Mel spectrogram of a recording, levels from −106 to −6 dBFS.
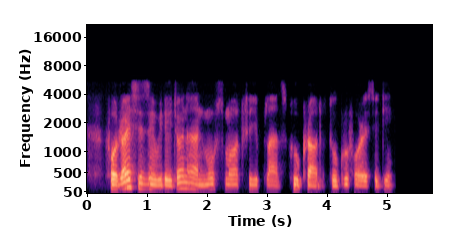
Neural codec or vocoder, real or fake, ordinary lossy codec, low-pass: codec, 24 kHz, 0.9 kbps, DualCodec; fake; Opus, 64 kbps; 5.4 kHz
